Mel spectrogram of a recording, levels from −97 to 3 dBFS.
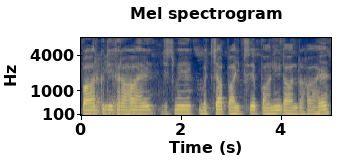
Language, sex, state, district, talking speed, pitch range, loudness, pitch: Hindi, male, Madhya Pradesh, Bhopal, 155 wpm, 125-135 Hz, -18 LUFS, 130 Hz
